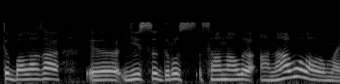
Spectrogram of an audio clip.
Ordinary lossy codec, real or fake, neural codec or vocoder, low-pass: none; fake; codec, 16 kHz in and 24 kHz out, 1 kbps, XY-Tokenizer; 7.2 kHz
